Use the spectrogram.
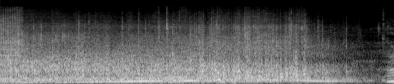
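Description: A 2013 Mazda3's exhaust drones steadily as the car accelerates hard in a 0-60 run, with the engine pitch climbing slowly under wind noise before easing off at the end.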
